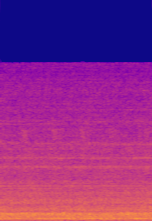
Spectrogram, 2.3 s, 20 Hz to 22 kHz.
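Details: Goodman AC condenser with TXV during yearly maintenance, charge being checked (superheat and subcooling within 3): constant whooshing fan airflow with steady mid-pitched compressor hum, no rattles or surging; running normally.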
